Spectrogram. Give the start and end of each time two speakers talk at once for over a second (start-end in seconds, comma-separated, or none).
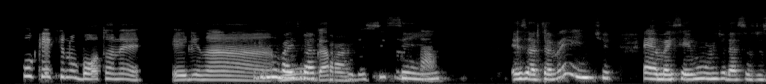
2.5-4.4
